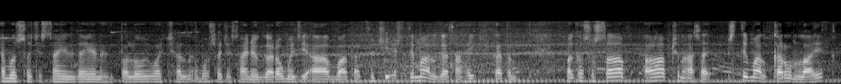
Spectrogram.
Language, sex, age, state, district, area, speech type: Kashmiri, male, 18-30, Jammu and Kashmir, Baramulla, urban, spontaneous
